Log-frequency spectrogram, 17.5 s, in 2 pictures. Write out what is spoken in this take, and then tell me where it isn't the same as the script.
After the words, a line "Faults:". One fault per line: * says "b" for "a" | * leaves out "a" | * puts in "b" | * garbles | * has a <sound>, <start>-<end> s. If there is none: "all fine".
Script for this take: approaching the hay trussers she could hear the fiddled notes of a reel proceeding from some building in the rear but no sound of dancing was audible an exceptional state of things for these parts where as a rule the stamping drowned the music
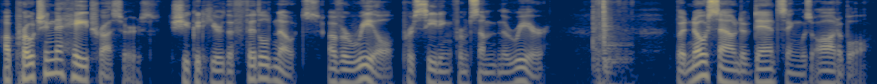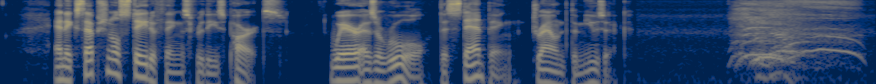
approaching the hay trussers she could hear the fiddled notes of a reel proceeding from some the rear but no sound of dancing was audible an exceptional state of things for these parts where as a rule the stamping drowned the music
Faults:
* leaves out "building in"
* has a thud, 5.9-6.3 s
* has a breath, 16.0-17.4 s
